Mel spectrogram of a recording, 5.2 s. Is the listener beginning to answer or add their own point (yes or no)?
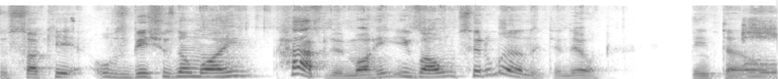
yes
